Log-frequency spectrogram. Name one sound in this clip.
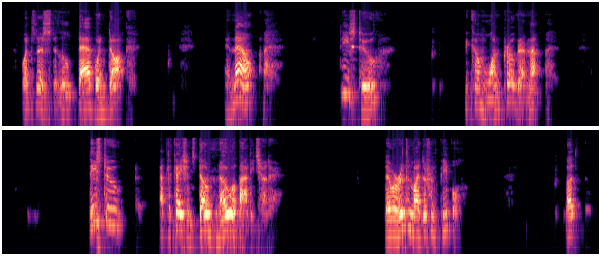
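An elderly man talks calmly into a close microphone, with pauses.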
